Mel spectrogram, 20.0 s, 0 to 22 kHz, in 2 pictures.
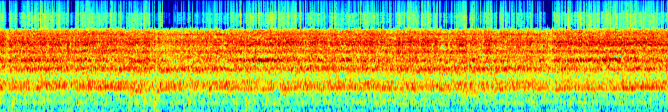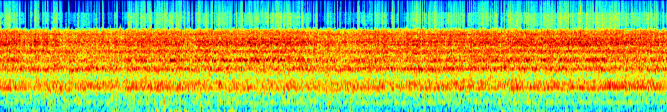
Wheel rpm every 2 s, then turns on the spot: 230, 220, 230, 210, 220, 220, 230, 230, 230, 230.
none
